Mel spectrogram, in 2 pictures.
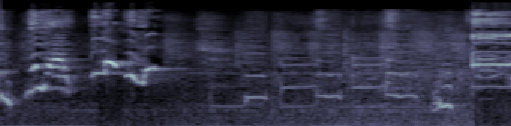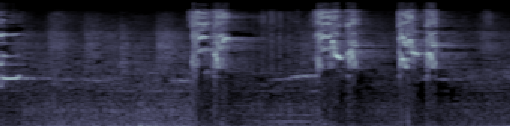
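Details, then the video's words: Golden samyong, the bare-throated whistler of Kelimutu Lake, Flores, East Nusa Tenggara, Indonesia, a bird of many voices: varied whistled phrases, sliding notes and harsh bursts, broken by short pauses. "AMAZING SOUND OF THE GOLDEN SAMYONG BIRD"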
